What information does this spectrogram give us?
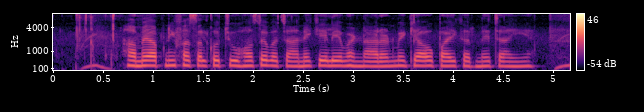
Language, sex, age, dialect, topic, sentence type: Hindi, female, 18-24, Garhwali, agriculture, question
